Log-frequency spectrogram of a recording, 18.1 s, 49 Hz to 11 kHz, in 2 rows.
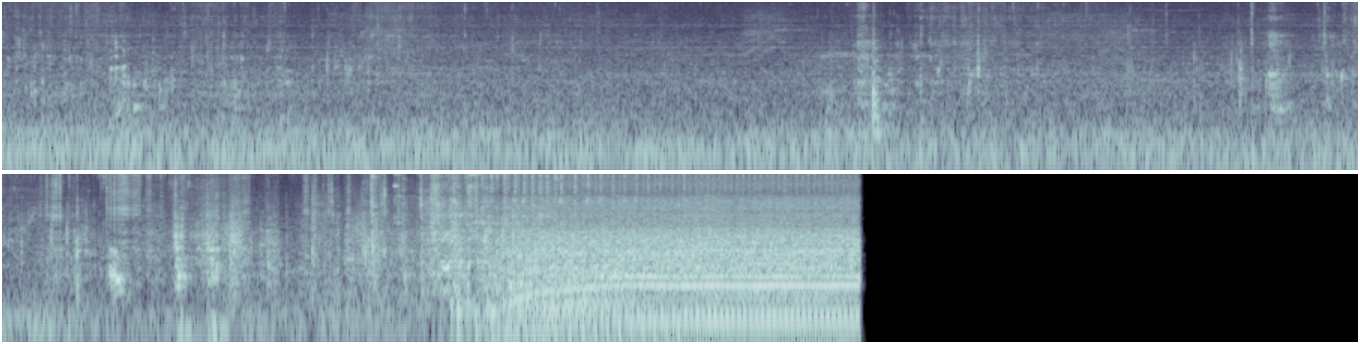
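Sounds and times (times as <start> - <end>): handling clicks and knocks: 8.2 - 12.4
lawn mower engine running: 11.3 - 14.8.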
